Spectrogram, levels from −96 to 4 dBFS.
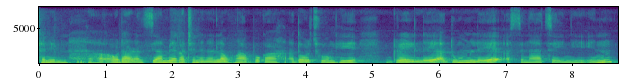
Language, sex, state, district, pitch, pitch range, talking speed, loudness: Mizo, female, Mizoram, Aizawl, 180 Hz, 175-200 Hz, 185 wpm, -18 LUFS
